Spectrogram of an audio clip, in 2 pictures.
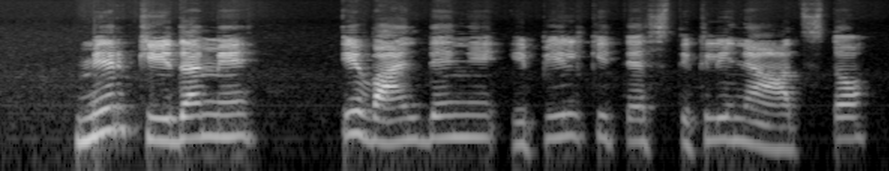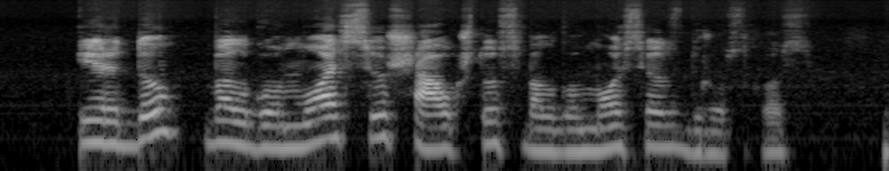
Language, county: Lithuanian, Panevėžys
